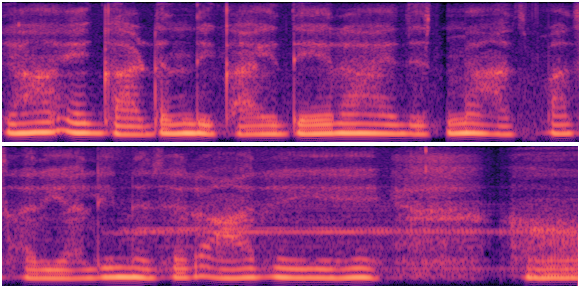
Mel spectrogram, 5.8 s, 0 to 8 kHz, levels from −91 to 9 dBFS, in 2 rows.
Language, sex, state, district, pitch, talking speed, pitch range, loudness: Hindi, female, Chhattisgarh, Kabirdham, 195 Hz, 165 wpm, 185-200 Hz, -18 LUFS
